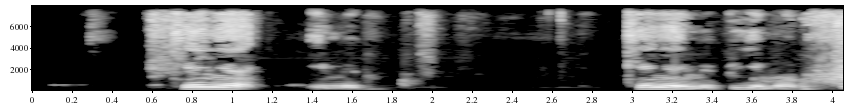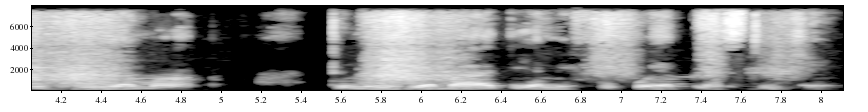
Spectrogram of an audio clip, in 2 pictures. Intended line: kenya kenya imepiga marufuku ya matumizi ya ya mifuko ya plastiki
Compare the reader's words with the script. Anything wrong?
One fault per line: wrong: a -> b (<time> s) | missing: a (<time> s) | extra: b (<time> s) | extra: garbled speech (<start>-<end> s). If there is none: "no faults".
missing: kenya (3.2 s)
extra: baadhi (6.1 s)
